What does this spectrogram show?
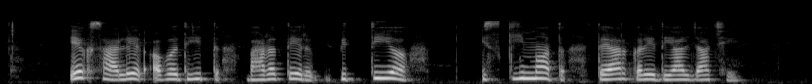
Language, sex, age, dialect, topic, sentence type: Magahi, female, 18-24, Northeastern/Surjapuri, banking, statement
